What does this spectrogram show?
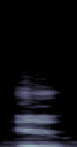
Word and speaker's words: eu: The past tense of avoir is a teeny tiny little word, and it's pronounced like this, eu.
